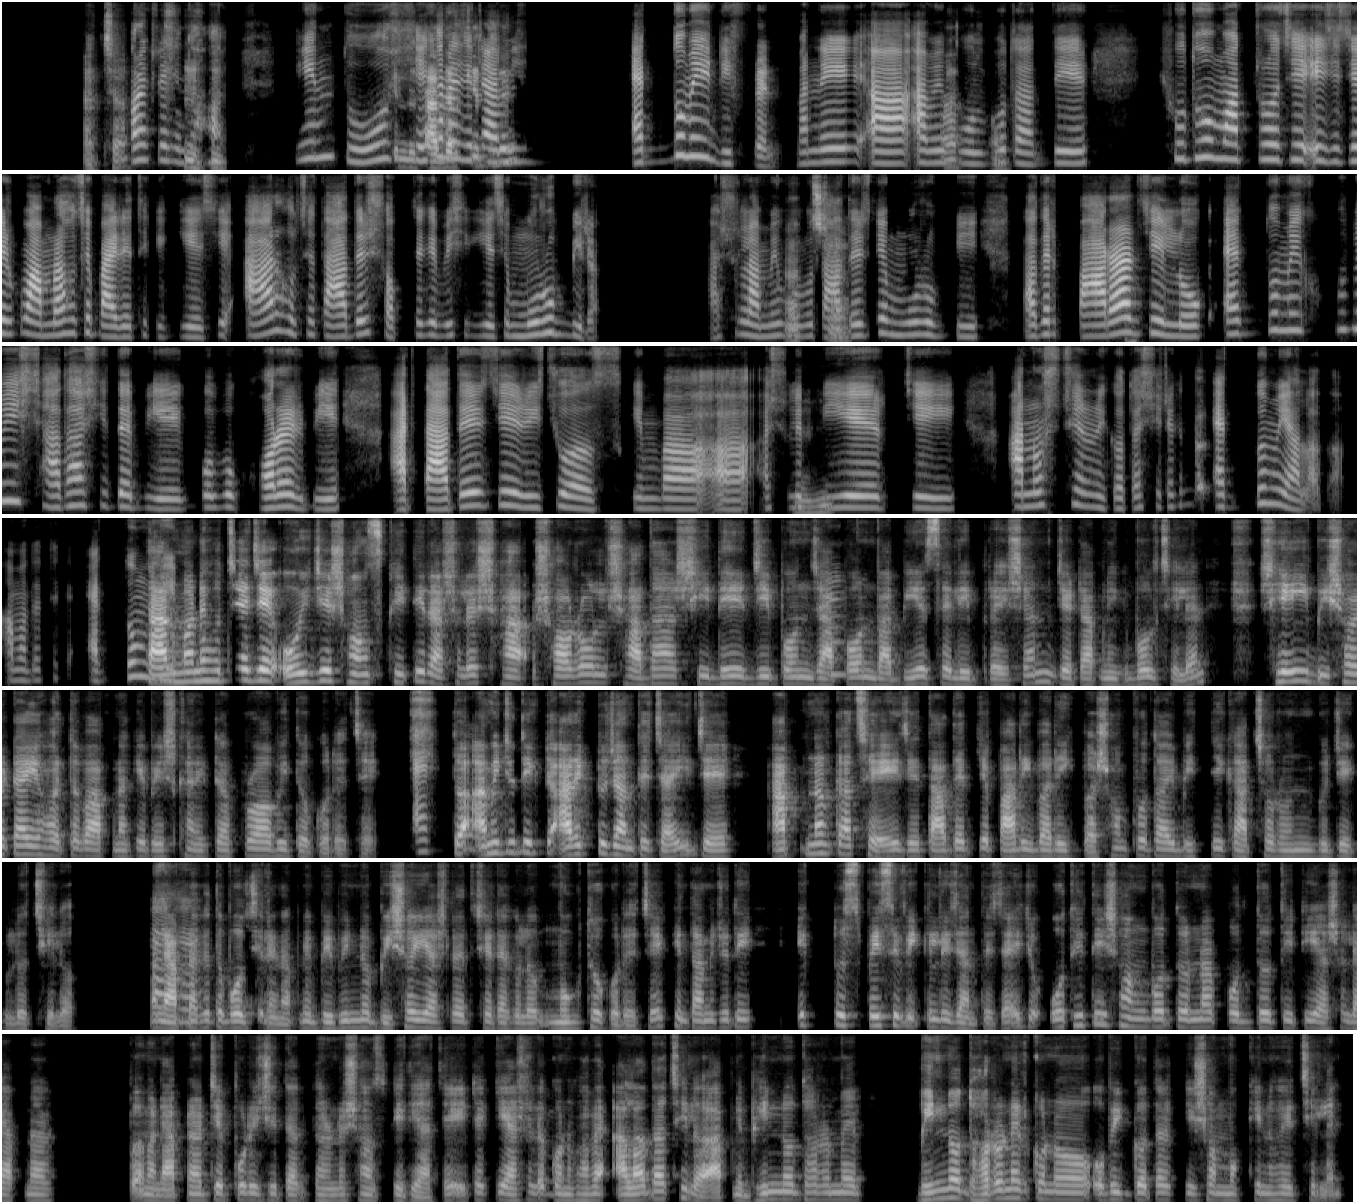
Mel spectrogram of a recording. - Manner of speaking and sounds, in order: chuckle; other background noise; in English: "রিচুয়ালস"
- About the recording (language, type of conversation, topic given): Bengali, podcast, কোন সংস্কৃতির আতিথেয়তায় আপনি সবচেয়ে বেশি বিস্মিত হয়েছেন, এবং কেন?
